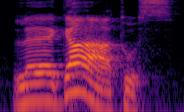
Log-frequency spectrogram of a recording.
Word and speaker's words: legatus: as well poor where in words of three or more syllables the stress is on the penultimate syllable if it is heavy legatus this is a heavy syllable here alright this is light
